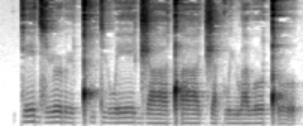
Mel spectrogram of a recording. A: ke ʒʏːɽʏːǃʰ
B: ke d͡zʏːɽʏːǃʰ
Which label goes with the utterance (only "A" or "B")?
B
